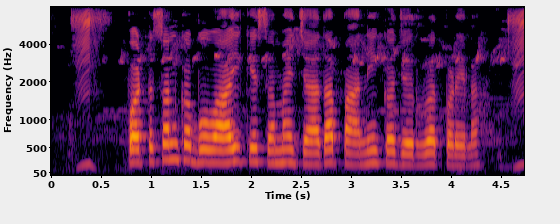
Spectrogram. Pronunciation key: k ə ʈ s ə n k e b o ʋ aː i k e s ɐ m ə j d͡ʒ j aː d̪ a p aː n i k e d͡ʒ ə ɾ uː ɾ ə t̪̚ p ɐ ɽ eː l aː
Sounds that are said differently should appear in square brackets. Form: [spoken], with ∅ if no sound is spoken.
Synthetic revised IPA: [p] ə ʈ s ə n k [a] b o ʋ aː i k e s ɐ m ə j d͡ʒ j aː d̪ a p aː n i k [a] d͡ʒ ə ɾ uː ɾ ə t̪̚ p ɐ ɽ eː l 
